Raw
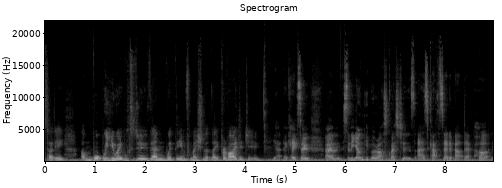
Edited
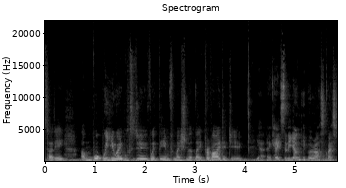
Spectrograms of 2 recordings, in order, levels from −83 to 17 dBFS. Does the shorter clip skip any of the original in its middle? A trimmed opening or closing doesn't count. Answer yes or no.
yes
